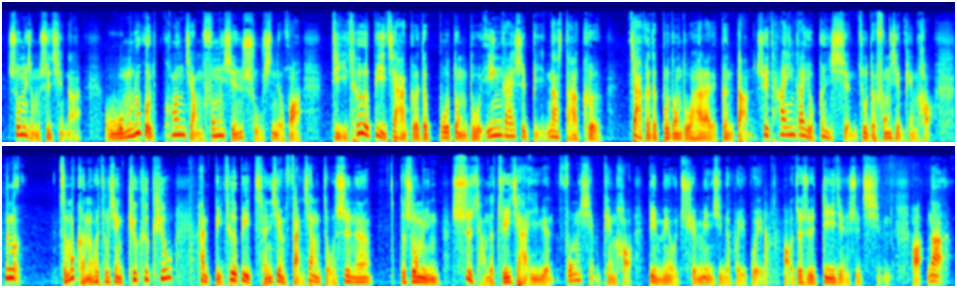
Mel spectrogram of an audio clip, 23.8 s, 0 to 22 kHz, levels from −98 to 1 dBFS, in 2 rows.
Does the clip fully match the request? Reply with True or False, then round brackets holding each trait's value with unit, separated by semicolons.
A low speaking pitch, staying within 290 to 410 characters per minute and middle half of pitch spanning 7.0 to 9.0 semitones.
True (125 Hz; 295 characters per minute; 8.5 semitones)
